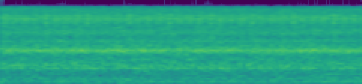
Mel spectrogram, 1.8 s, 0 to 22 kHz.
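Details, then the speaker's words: Toyota Kijang Kapsul 7K after carburettor setting, warmed until the thermostat opened: steady, even idle with no misses, stumbles or ticking; smooth, healthy warm idle. "Anda dengarkan, enak sekali menurut saya stasionernya ini."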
